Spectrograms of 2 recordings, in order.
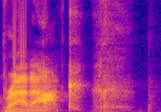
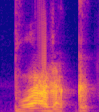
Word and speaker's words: Braddock: So like, yeah, it's not Braddock. It's Braddock.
